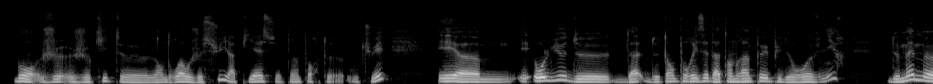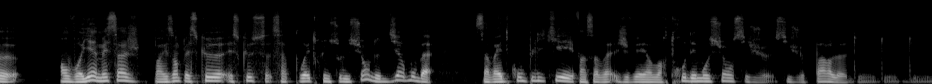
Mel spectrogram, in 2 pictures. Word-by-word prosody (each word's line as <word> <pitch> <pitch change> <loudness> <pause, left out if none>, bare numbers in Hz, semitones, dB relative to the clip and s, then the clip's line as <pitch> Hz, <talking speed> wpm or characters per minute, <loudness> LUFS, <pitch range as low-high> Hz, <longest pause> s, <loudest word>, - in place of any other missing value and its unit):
«Bon 135 -4 +3
je 120 +1 -2
je 110 +1 -3
quitte, 135 +5 -8
heu, 105 -3 -1
l'endroit 110 +4 0
où 120 - +3
je 110 - -2
suis, 215 - -6
la 180 - -2
pièce», 130 -1 -2
peu 115 - -5
importe, 110 +1 -7 0.2
où - - -11
tu - - -4
es - - -4 0.5
et 140 0 +5
hem 120 -3 +4
et 140 - -2
au 160 +1 +10
lieu 190 +4 0
de 125 -5 +3
d'a 125 +3 0
de 120 -4 -3
temporiser, 140 +3 0
d'attendre 130 0 +2
un 135 - +4
peu 150 +3 0
et - - +3
puis 130 -1 -4
de 115 - -1
revenir, 120 - -2 0.4
de 125 0 +1
même, 200 +4 +3
heu, 135 -6 +4 0.4
envoyer 130 +3 +5
un 185 - +3
message. 165 -4 0
Par 125 - -2
exemple, 150 +4 0
est-ce 135 -1 -4
que 165 0 +3
est-ce 135 -1 -6
que 170 - -1
ça 140 -4 -9
ça 125 - -7
pourrait 145 +3 +1
être 145 - -18
une 140 - +1
solution 130 - -4
de 140 - +1
te 130 - -4
dire: 185 +10 -3
«Bon, 180 -1 -3
bah, 135 - +1 0.4
ça 120 - -3
va 125 +1 +4
être 125 +1 0
compliqué, 165 -2 0
enfin 115 - -3
ça 115 +1 -4
va, 115 +1 -3
je 115 -2 -7
vais 115 +1 0
avoir 110 -1 -2
trop 160 - -4
d'émotions 145 +1 0
si 130 -2 -14
je 105 -1 -17
si 120 - -16
je 105 -1 -16
parle, 115 +2 -4
heu, 95 - -9
de - - -22 0.2
de - - -24 0.2
de - - -25
130 Hz, 245 wpm, -25 LUFS, 115-145 Hz, 0.5 s, au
